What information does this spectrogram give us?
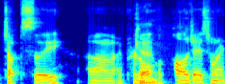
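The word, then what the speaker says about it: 雜碎: Um and so in Cantonese, it's pronounced like chupsuy.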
